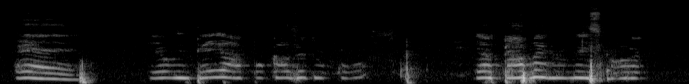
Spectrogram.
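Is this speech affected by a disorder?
Yes: cerebral palsy; lesion less severe than others, physical effects, falls, hip surgery for dislocated hip; ongoing music therapy, hospitalization not frequent; music therapy to develop communication and singing, possibly speech balance, singing recorded by music therapist.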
